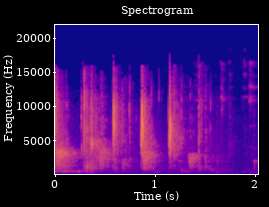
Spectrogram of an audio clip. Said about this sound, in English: Let's give a round of applause to our ugly serpent, our beautiful Eve. And, okay, Adam.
